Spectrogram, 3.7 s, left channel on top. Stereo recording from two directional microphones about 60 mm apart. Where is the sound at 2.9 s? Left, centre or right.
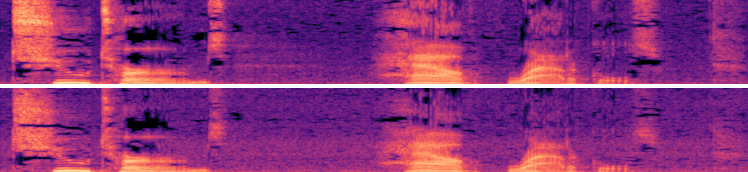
Left.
